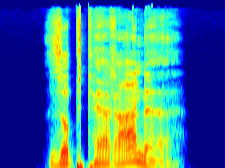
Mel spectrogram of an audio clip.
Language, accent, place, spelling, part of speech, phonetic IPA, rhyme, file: German, Germany, Berlin, subterrane, adjective, [ˌzʊptɛˈʁaːnə], -aːnə, De-subterrane.ogg
- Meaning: inflection of subterran: 1. strong/mixed nominative/accusative feminine singular 2. strong nominative/accusative plural 3. weak nominative all-gender singular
